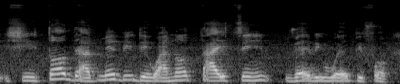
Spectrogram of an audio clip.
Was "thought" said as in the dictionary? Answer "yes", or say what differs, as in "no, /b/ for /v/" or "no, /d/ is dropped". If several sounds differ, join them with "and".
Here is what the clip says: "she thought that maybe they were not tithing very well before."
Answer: no, /t/ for /θ/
